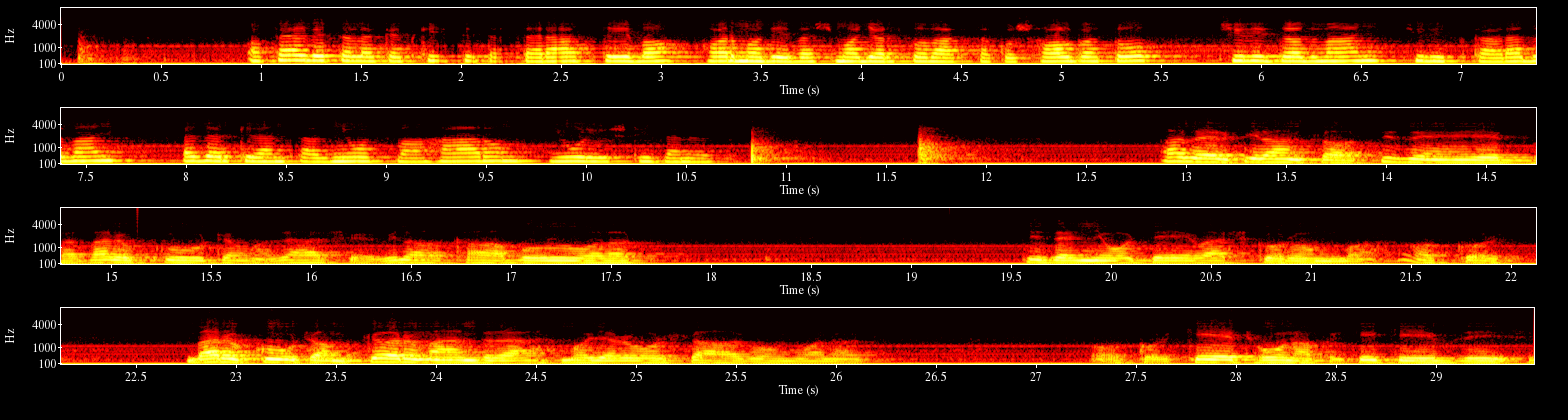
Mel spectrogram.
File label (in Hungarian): nyelvjaras gyujtesek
